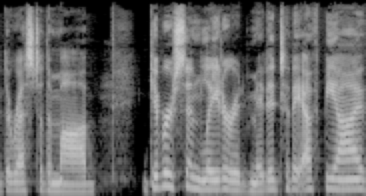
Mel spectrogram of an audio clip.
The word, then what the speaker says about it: Giberson: So 22-year-old New Jersey resident Larry Giberson, I think is how you say his last name, G-I-B-E-R-S-O-N. He traveled to D.C.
